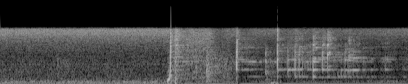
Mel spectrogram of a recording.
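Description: A homemade CPVC compressed-air carrot rifle fires with a single sharp pop a little before halfway through, hitting an aluminium soda can. The struck can then clatters and knocks, with a ringing tone, for about a second and a half. A steady hiss runs underneath until the shot.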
